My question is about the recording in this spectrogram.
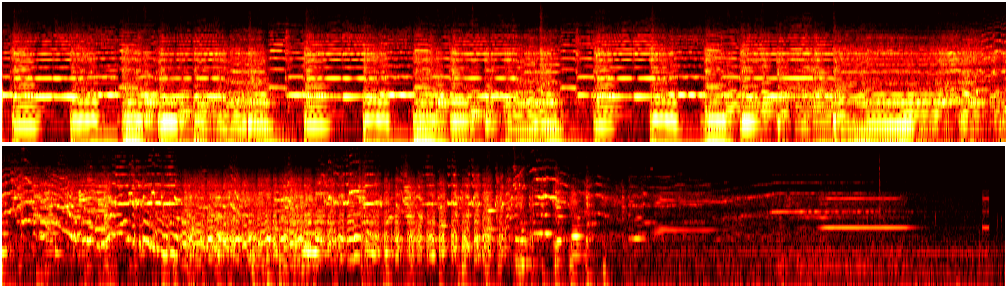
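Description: Violin and cello duo playing the closing passage of a piece: hard-bowed, rhythmic chords with sharp stops for about the first half, then sweeping slides up and down the strings. The playing drops to a few quieter held notes and stops shortly before the end.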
